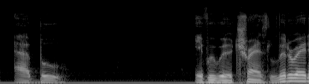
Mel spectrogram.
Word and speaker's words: Abu: and a elephant determinative but the word is Abu it's pronounced Abu if we were to transliterate it would be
